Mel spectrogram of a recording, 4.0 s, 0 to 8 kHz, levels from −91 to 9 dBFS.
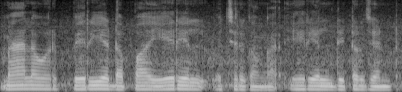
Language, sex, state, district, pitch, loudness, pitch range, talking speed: Tamil, male, Tamil Nadu, Kanyakumari, 105 Hz, -17 LUFS, 100-110 Hz, 135 wpm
